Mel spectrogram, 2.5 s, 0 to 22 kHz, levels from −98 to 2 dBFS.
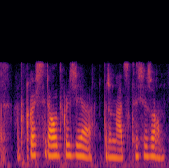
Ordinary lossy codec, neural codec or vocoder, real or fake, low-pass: Opus, 64 kbps; codec, 16 kHz, 8 kbps, FunCodec, trained on Chinese and English, 25 frames a second; fake; 5.4 kHz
